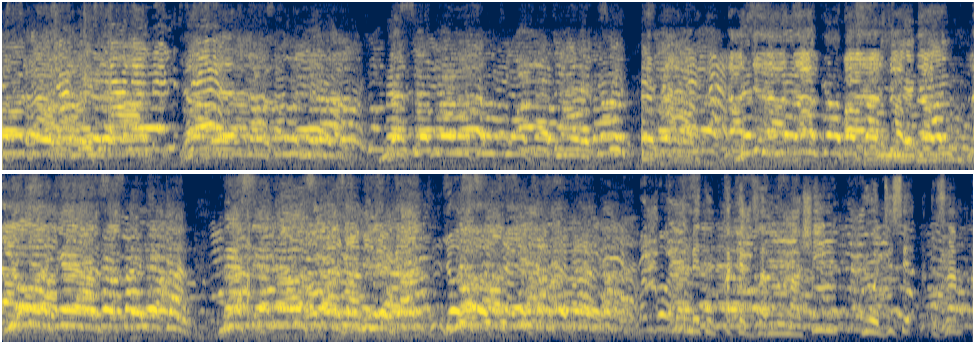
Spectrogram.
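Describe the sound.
A large crowd in Haiti shouts and chants continuously, many overlapping voices raised in loud, agitated protest against the arrest of deputy Anel Belizer as he appeared before the court, with rising swells of yelling and brief dips throughout.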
